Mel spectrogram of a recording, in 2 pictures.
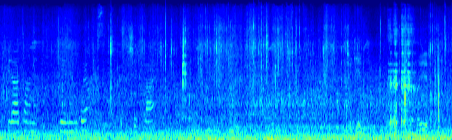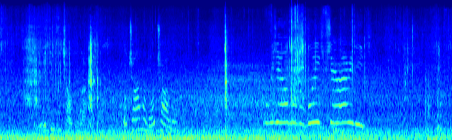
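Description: A man and a woman talk calmly nearby outdoors.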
